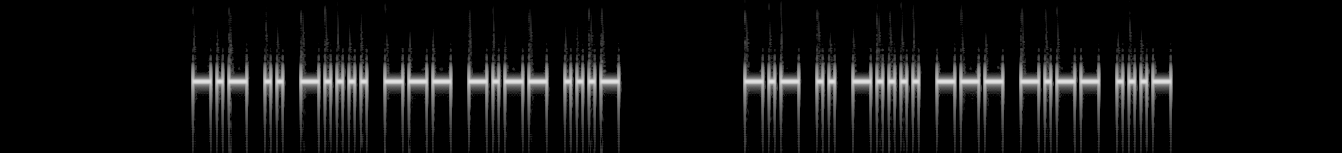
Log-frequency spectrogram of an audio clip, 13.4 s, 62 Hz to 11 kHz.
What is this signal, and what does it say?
Morse code, heard as a keyed tone, about 20 wpm, 700 Hz. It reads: KI6OYV KI6OYV
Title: USA Call Signs - 6 Characters - Repeated 2x - 20wpm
